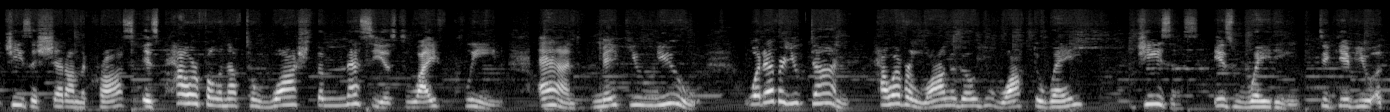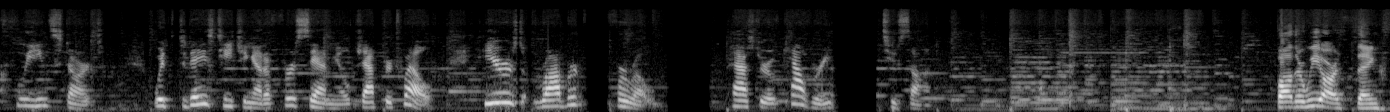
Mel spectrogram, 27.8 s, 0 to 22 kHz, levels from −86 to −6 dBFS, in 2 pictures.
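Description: A distortion runs through the whole clip. It is rough on every sound, and the pauses are not clean. They fill with a hiss that should not be there. That pattern points to a stuck bit, likely one data line or converter bit held at a fixed value. About half the samples are then off by that bit's weight. Because the error flips with the sign of small values, quiet passages turn noisy.

A speech-style noise suppressor is also working on audio it was not built for. It treats steady tones, ambience and reverb as noise and pulls them down. The level swings by about 15 dB. Onsets get through, but held sound and tails sink. The result pumps and thins out across the whole clip.

In places the noise suppressor cuts the sound outright. From the start to 8.81 s it pushes sustained and decaying parts down by up to about 15 dB, roughly three seconds in total. From 10.23 s to the end it does the same, reaching about 16 dB. 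Sudden sounds survive. Fading ones lose level and their decays end early.

From 18.19 s to 20.57 s the audio stutters in repeated stalls. There are 39 small gaps, the longest 34 ms, and 437 ms is filled in all, about 18 percent of that span. A shorter run follows from 22.12 s to 22.23 s, with three gaps of up to 12 ms. Each time, late packets left the jitter buffer empty. The receiver stretched the last sound until data came back. Nothing is lost, but the flow drags and catches.

Three longer call audio freezes sit in the same area. They fall at 19.76 to 20.00 s, 20.57 to 21.02 s, and 22.23 to 22.69 s. They last about 221 ms, 435 ms and 441 ms, and are mostly silent. The likely cause is packets held up in transit. The receiver held the last sound, which faded out, then resumed where it stopped. So a gap is inserted, not content removed.

From 25.0 s to 27.6 s a jitter buffer speed-up follows. 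The receiver has a backlog after those delays and trims short pitch-period pieces, about 100 ms in all. The audio runs at 104 percent with unchanged pitch, and any steady rhythm loses its pace.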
